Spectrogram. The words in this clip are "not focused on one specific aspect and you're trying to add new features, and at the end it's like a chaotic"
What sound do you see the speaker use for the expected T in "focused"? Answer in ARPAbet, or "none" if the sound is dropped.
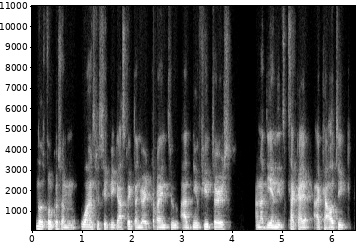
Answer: none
